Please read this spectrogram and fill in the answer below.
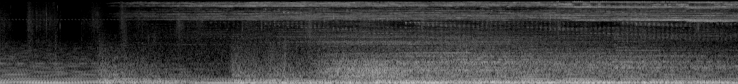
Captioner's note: tense music continues; magic ringing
